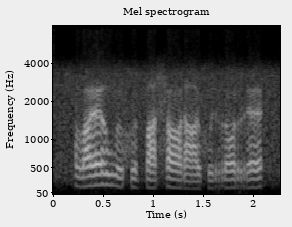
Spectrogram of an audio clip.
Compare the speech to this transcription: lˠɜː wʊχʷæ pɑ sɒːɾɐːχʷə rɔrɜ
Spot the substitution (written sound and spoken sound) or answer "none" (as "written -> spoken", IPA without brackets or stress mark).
ɐː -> ɑː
